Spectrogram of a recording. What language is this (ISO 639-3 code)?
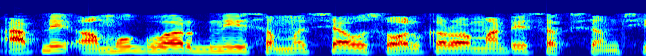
guj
